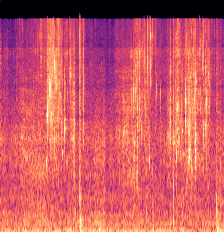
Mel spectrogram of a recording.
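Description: Water-soaked, glitter-coated floral foam being squeezed and crushed by hand, crackling in short clusters while water drips and trickles out into a glass bowl.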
